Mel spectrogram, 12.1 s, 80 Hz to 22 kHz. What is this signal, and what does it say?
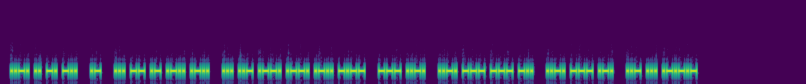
Morse code, heard as a keyed tone, about 40 wpm, 700 Hz. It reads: FIND A SMALL SUPPLY OF FOOD FOR US.
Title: Sentences from Top 1000 Words - Review Part 5 - 40wpm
